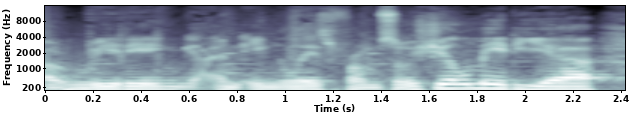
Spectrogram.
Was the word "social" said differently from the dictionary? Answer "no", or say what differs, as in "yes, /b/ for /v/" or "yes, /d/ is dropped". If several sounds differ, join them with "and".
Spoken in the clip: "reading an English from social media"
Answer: no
